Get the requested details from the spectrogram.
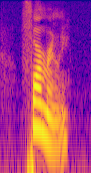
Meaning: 1. at some time in the past 2. previously; once
- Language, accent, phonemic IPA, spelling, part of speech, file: English, US, /ˈfɔɹmɚli/, formerly, adverb, En-us-formerly.ogg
